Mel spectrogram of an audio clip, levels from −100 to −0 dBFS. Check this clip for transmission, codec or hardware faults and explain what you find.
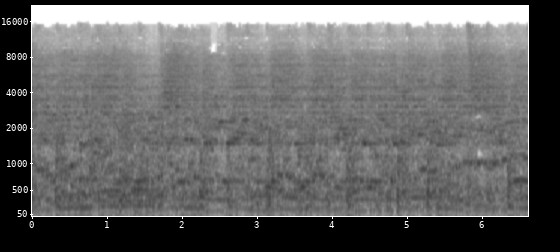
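Two faults are audible: a steady buzz throughout and one brief jump in the audio.

From start to finish, a regular buzz at 200 Hz rides on the sound, growing louder in louder passages and fading in quiet ones. This is a filter restarted on every block: the filter discards its memory at each block boundary and begins again from silence, leaving a small transient each time. Ticks arriving 200 times per second point to blocks about 5 ms long.

Between 2.37 and 2.43 s the audio lurches forward. These are compressed frames skipped: around four frames, each 46.4 ms, were never played, either missing from the stream or rejected by the decoder as damaged. Roughly a fifth of a second of material vanishes.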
